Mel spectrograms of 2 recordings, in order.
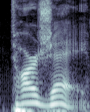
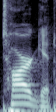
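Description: First: The word is said in a fancy, refined way. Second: The word is said in a plain, ordinary way.

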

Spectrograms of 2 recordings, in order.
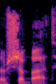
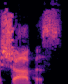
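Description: First: It ends in T, stress on the last syllable. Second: It ends in S, stress on the first syllable. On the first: This is the Hebrew form. "So in Hebrew, the Sabbath is the Shabbat" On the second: This is the Yiddish form. "it shifts the T sound to an S, and it shifts the syllable emphasis to the first syllable"

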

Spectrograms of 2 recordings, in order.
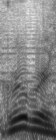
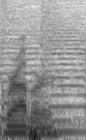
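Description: First: The first vowel is long, like 'rube'. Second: The first vowel is short, like 'rub'. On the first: The speaker calls it right. "Mr. Gruber's here" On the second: The speaker calls it wrong. "not Mr. Grubber"

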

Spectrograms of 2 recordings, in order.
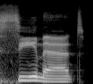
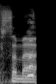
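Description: First: It is said with a regional pronunciation. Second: It is said with the standard pronunciation. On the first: This is how the speaker personally says it. "I say cement" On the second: This is how others usually say it. "instead of cement"

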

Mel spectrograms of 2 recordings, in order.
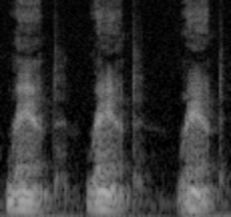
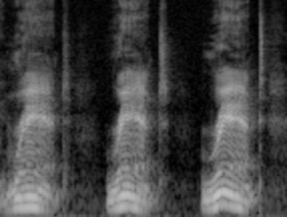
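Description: First: It is said louder, at medium volume. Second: It is said very loudly and forcefully.

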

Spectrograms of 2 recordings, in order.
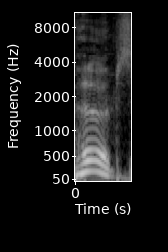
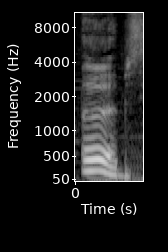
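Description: First: The word starts with an h sound. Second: The word starts without an h sound. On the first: This is how the hosts themselves say it. The speaker calls it right. "Is an H" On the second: This is how Americans say it. The speaker calls it wrong. "herbs instead of herbs"

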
